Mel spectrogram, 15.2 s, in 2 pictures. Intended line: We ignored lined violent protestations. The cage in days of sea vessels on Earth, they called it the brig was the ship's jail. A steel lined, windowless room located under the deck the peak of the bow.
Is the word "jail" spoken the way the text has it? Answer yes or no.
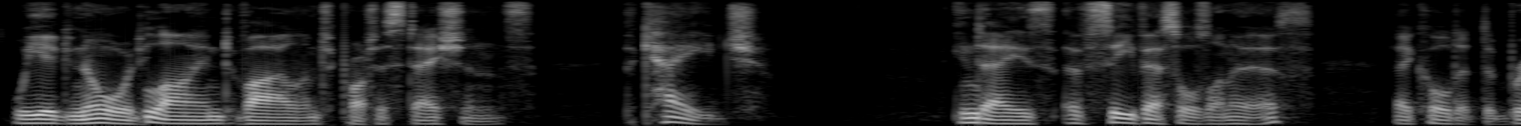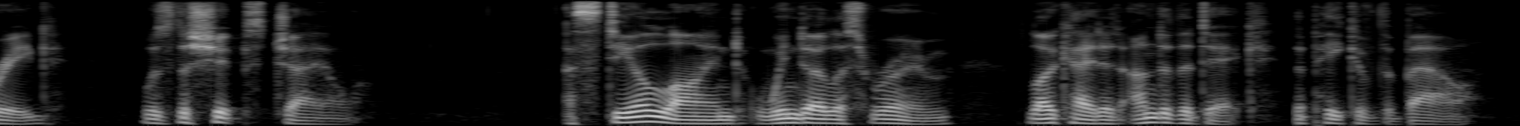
yes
